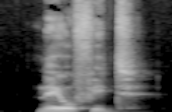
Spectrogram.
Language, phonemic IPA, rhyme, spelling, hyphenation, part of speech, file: Dutch, /ˌneː.oːˈfit/, -it, neofiet, neo‧fiet, noun, Nl-neofiet.ogg
- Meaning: 1. neophyte (new convert, new monk) 2. novice 3. superseded spelling of neofyt (“recently introduced plant species”)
